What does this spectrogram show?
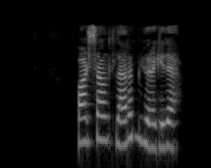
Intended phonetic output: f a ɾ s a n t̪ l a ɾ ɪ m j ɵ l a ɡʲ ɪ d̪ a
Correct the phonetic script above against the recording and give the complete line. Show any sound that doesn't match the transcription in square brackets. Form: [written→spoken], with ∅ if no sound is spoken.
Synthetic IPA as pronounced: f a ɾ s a n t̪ l a ɾ ɪ m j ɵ [l→ɾ] a ɡʲ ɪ d̪ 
